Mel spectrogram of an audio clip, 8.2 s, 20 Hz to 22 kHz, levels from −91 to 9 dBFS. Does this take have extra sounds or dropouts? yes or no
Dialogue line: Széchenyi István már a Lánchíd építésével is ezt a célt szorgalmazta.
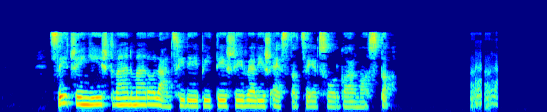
yes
